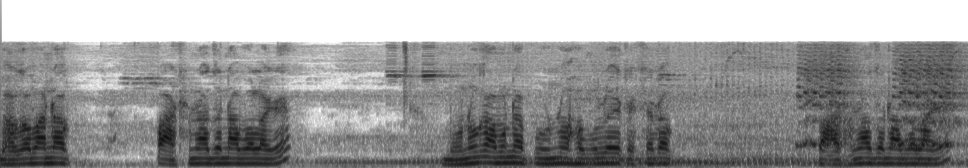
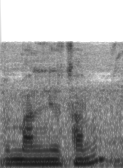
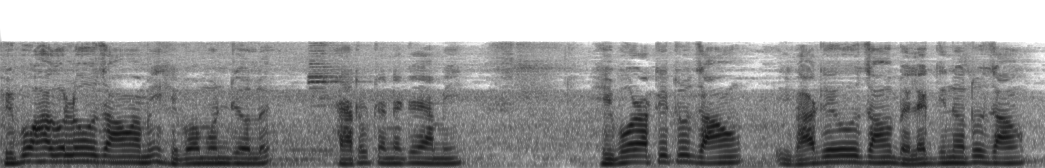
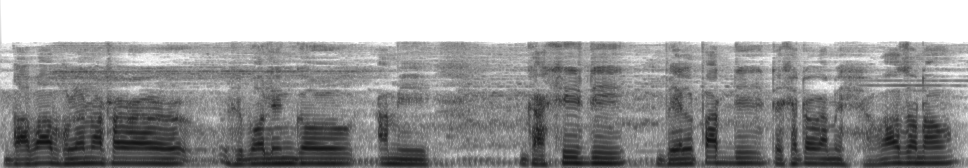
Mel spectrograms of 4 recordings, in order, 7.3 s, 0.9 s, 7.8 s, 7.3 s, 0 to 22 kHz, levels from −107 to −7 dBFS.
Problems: none marked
